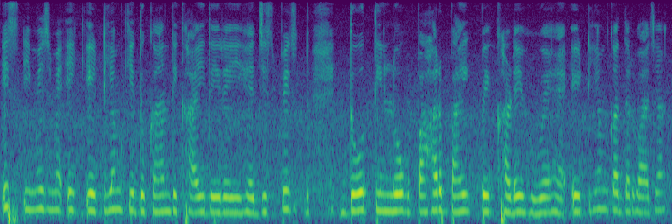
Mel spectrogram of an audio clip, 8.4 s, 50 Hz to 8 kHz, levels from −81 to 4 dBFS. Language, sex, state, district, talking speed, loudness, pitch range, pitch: Hindi, female, Uttar Pradesh, Shamli, 180 wpm, -16 LUFS, 210-235 Hz, 220 Hz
